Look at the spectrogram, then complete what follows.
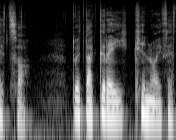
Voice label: "greic", Welsh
